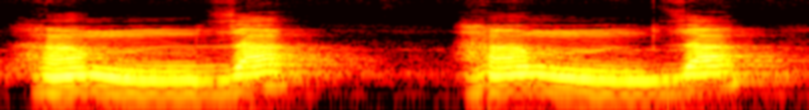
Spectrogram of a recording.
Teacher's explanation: हमज़ा की आवाज़ जो है झटका, ठीक है, झटका देकर जो है अदा होती है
